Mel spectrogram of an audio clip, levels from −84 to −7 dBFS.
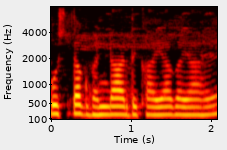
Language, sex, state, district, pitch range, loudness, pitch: Hindi, female, Bihar, Saharsa, 205-215 Hz, -33 LUFS, 205 Hz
